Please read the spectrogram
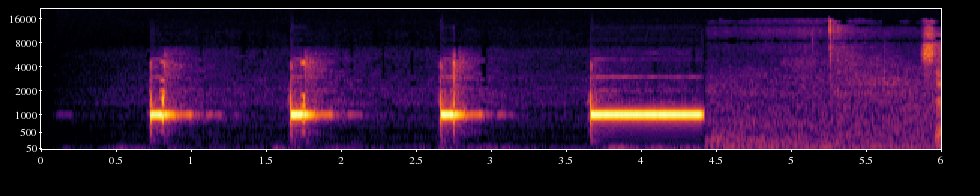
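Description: Electronic beeps in a countdown pattern: three short beeps about a second apart, then one longer beep of the same pitch that cuts off suddenly. Faint room tone follows.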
